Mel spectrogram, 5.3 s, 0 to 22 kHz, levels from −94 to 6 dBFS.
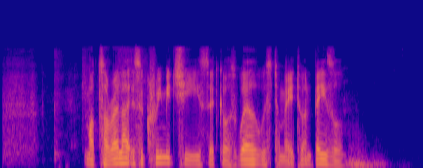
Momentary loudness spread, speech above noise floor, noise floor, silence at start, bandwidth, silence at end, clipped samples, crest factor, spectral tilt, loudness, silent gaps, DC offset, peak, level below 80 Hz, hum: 17 LU; 39 dB; -68 dBFS; 0.05 s; 7.2 kHz; 0.6 s; under 0.1%; 22 dB; -6.5 dB/octave; -29 LUFS; none; under 0.1%; -8 dBFS; -60 dBFS; none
